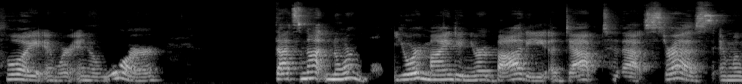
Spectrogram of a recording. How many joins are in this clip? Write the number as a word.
one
